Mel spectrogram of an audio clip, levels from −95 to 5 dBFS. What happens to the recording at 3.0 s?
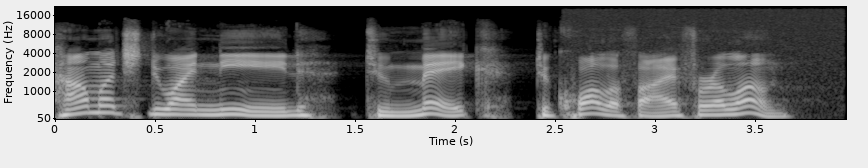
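At 3.0 s the audio is inside a stretch of low bit depth with dither that starts at 2.55 s, just after "need to make to", and runs to the end. The sound is quantised to very few levels, consistent with 8-bit resolution, and dither added before rounding turns the rounding error into steady white noise. It is heard as a constant, even hiss about 30 dB below the speech, with no audible distortion.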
